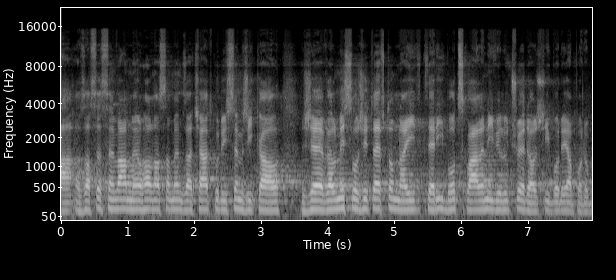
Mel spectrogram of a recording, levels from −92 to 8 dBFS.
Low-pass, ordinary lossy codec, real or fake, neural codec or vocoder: 14.4 kHz; Opus, 32 kbps; real; none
